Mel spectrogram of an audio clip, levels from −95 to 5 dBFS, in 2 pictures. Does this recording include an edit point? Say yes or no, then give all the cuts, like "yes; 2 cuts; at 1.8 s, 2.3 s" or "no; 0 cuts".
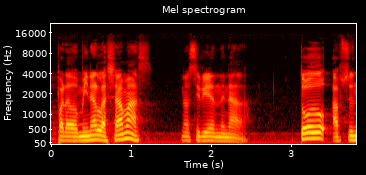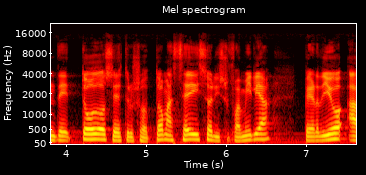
no; 0 cuts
